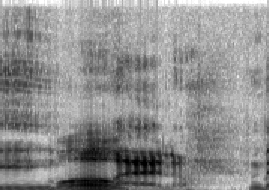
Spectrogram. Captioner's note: non-english Speech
